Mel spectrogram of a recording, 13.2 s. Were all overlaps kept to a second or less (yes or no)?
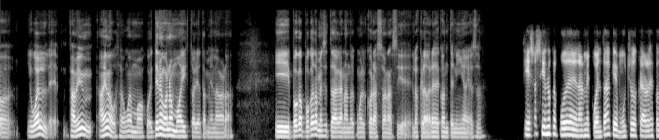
yes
